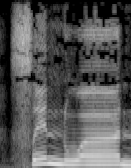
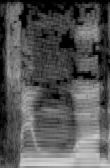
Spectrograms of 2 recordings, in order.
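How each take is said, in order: First: "صنوان" with the noon clearly sounded; correct clear noon. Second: "صنوان" wrongly merged as "صوّان"; wrong pronunciation. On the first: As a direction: say "صنوان" keeping the noon distinct. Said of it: "وإنما نقول صنوان". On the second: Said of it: "هذا خطأ". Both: Shown as a demonstration.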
